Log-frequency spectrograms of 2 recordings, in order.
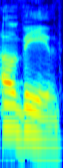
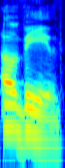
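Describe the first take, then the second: First: The middle consonant is a v sound. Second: The same.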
